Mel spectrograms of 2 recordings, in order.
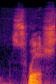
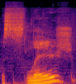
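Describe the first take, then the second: First: The name begins with an 'sw' sound. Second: The name begins with an 'sl' sound. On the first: This is the maker's own pronunciation. The speaker calls it right. "It's pronounced like swish" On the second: This is the common way people say it. The speaker calls it wrong. "Everyone says Slidge"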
